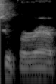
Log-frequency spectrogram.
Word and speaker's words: Superare: chat's actually italian he he did the double r because it's pronounced super rare but it's which obviously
